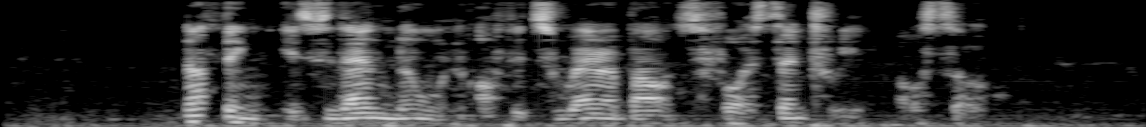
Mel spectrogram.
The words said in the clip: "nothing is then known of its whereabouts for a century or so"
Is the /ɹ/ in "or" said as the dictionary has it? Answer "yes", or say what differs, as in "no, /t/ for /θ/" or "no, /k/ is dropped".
no, /l/ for /ɹ/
